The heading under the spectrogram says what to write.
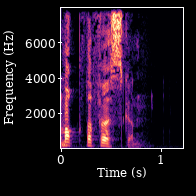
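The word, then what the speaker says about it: Makthaverskan: mock. It's Mock the Furskin. – Emphasis on. – Yes, emphasis on the first and third syllables. Yes. And the M-A-K is an M-O-C-K sound to us.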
